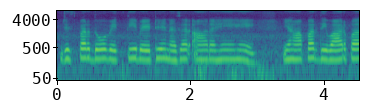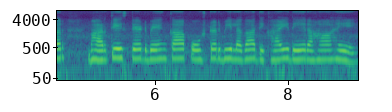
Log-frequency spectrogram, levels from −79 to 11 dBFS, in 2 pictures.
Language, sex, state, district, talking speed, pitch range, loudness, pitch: Hindi, female, Rajasthan, Jaipur, 160 wpm, 205-220 Hz, -15 LUFS, 210 Hz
